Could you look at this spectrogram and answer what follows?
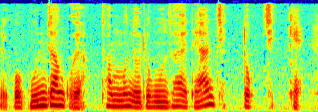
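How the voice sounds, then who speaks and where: A woman talks at a moderate pace in a Busan accent. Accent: Busan dialect (Gyeongsang). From Busan, South Korea. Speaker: medical interpreting instructor. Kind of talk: educational presentation narration. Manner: slightly nervous, trembling.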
